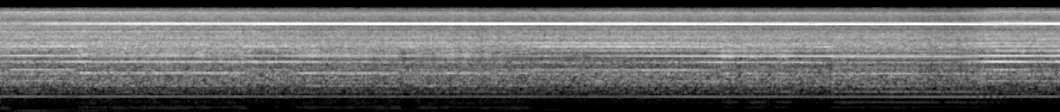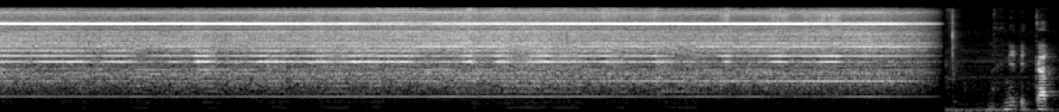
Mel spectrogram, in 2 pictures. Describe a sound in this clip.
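A router spindle whines loudly as it cuts.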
